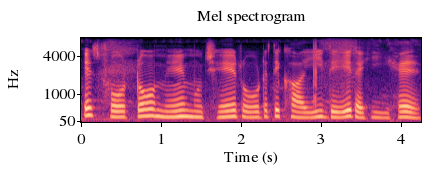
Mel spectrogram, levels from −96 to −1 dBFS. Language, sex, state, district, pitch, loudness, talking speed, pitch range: Hindi, female, Madhya Pradesh, Katni, 195 Hz, -16 LUFS, 125 wpm, 190-215 Hz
